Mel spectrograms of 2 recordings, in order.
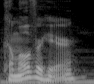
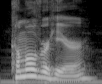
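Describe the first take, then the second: First: It is said in a soft, seductive tone. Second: It is said in a flat, neutral tone. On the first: It is a romantic invitation. "and you got some candles lit" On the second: It is a plain request to approach. "said neutrally"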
